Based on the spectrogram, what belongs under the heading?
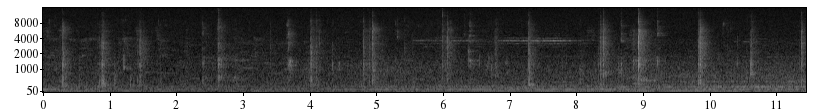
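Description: Close-miked eating sounds of fried whole fish: chewing and lip smacking, heard as irregular sharp, wet mouth clicks, each a half second to a second apart.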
